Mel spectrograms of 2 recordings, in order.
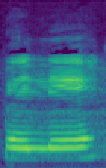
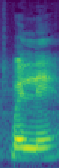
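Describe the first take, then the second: First: "Pẹ̀lẹ́" offered kindly; gentle pẹ̀lẹ́. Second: "Pẹ̀lẹ́" said short and louder; "Pẹ̀lẹ́" snapped out quickly; sharp pẹ̀lẹ́. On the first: Explaining how tone changes a greeting, "Pẹ̀lẹ́" said gently. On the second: Explaining how tone changes a greeting, "Pẹ̀lẹ́" said sharply. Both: Shown as a demonstration. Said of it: "it takes a different tone in the head".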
